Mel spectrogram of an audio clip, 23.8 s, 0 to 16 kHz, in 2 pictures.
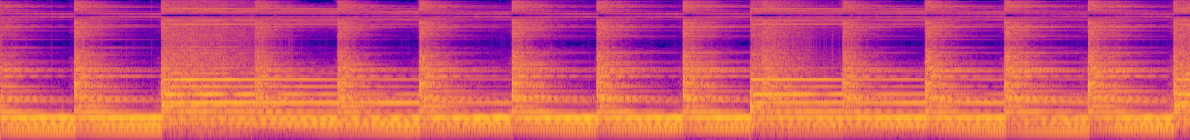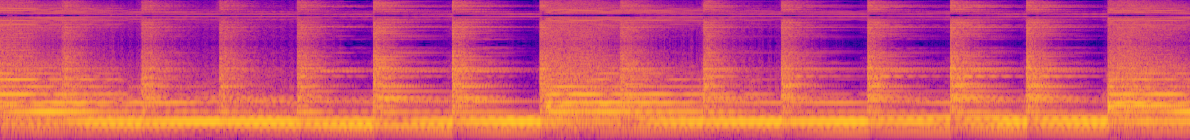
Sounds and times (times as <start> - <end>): Church bell: 0.0 - 23.8.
